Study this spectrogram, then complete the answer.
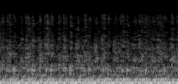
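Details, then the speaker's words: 1959 Ford Galaxie started after sitting, driver's-side muffler rotted out: loud, deep, throbbing idle with an open, rasping exhaust note. This is an exhaust leak. "so I got some exhaust work I got to do to this one to the down pipe oh he's just got a big hole in it"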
